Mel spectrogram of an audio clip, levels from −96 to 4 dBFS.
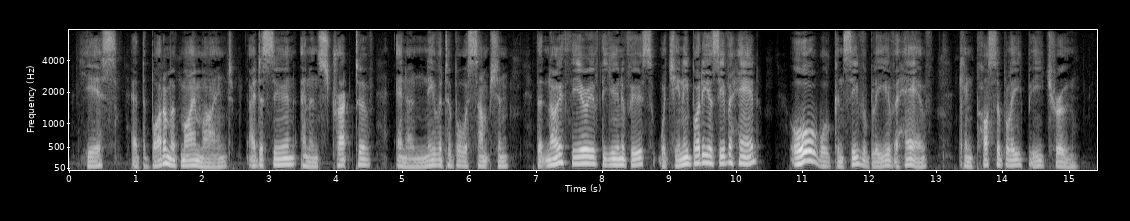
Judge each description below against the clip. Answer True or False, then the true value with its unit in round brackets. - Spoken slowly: True (130 wpm)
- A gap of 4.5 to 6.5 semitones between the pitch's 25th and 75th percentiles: True (5.6 semitones)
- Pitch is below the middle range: True (115 Hz)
